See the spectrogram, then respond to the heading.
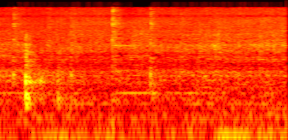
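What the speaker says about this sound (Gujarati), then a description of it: "આ ટમેટાની પ્યુરી કરી છે એ પણ નાખી દઈએ." Tomato puree goes into onions frying for an okra sabzi, making a loud continuous sizzle with a few sharp stirring clacks along the way.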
